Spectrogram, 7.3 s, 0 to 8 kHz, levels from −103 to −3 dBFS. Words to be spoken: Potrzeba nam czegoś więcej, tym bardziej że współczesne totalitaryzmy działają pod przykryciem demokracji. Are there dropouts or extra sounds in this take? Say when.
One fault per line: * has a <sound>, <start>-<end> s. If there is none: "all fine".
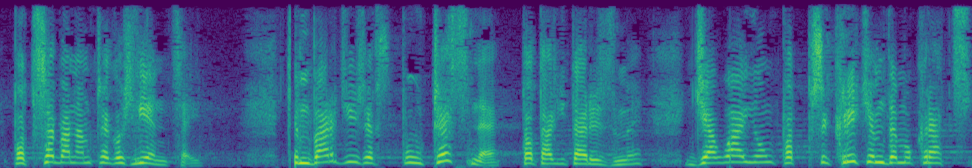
* has a dropout, 2.2-2.2 s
